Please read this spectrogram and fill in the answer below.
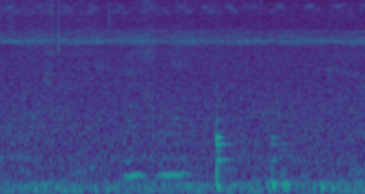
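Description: Insects keep up a continuous high-pitched trill over a low outdoor rumble, with two brief knocks near the end.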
